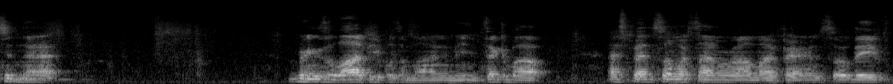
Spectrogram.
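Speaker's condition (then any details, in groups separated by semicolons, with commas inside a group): ALS; about 2 years since onset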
